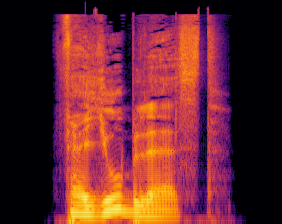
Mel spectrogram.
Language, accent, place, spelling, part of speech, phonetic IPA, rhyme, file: German, Germany, Berlin, verjublest, verb, [fɛɐ̯ˈjuːbləst], -uːbləst, De-verjublest.ogg
- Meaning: second-person singular subjunctive I of verjubeln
